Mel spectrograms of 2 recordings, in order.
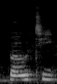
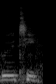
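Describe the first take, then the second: First: The first syllable sounds like 'bow'. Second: The first syllable sounds like 'boo'. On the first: The speaker calls it right. "it's boutique, ... Like B O W" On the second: The speaker calls it wrong. "not boutique"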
